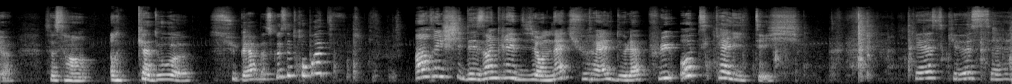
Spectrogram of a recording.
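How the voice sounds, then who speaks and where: Woman, beauty vlogger, casual unboxing chat, gushing, rambling with fillers, fairly high voice. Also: a bit bright. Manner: gushing and chatty, many fillers and self-corrections.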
